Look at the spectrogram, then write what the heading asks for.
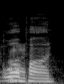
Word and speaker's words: Wilpon: sure it's willpower mike wilpon yep okay mitch pretty sure pal how was the match how do you spell it well pawn that's french as in like the chess piece same way it sounds because he's not a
